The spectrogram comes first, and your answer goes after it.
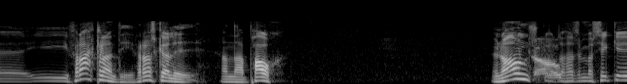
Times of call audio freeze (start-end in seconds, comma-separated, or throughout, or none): none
